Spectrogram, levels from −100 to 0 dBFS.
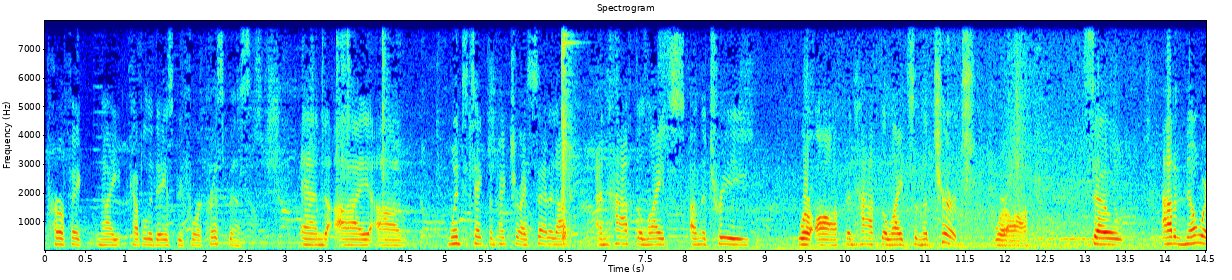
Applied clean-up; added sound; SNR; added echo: none; none; none; none.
